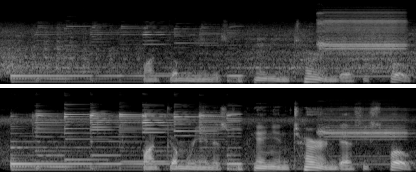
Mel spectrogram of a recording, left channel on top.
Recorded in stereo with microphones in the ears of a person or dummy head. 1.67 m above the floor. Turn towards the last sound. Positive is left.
turn(degrees=50)  # may be behind; listen again after turning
